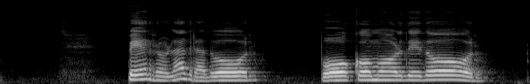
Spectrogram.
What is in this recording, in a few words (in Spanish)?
Refrán castellano Perro ladrador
